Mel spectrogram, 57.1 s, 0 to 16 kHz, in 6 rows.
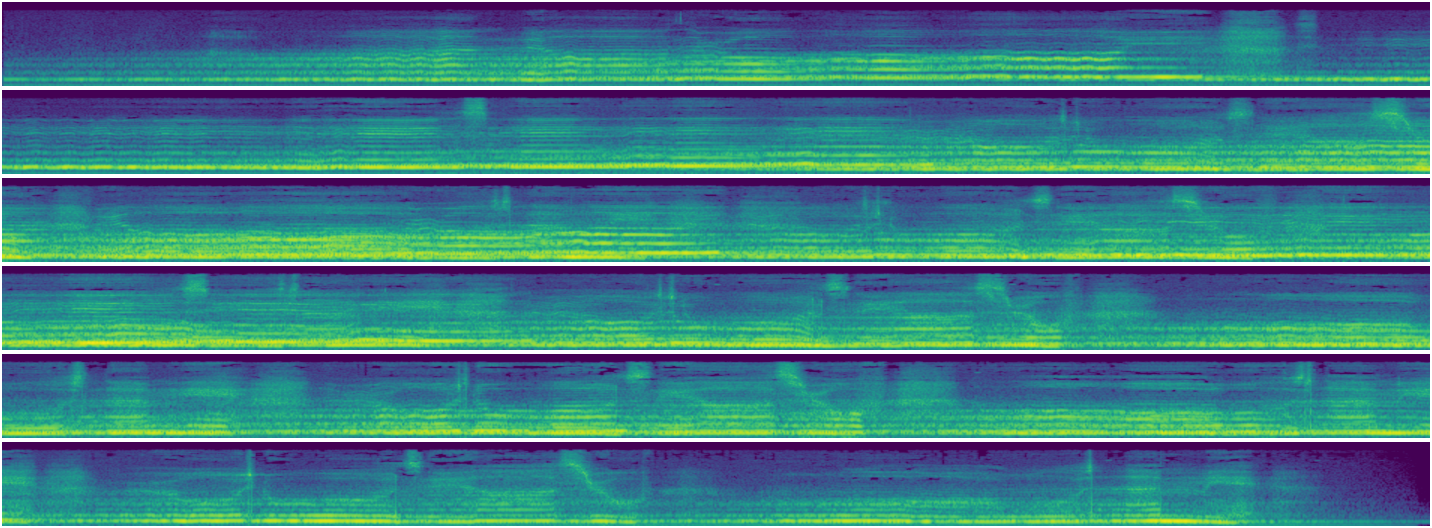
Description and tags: eerie reversed vocal
Are you looking for a weird clip that sounds like trapped spirits in a campy horror movie? Well look no further, friend! Why are they singing? Who knows! What are they singing? Who cares!
Recorded in Ardour with the UA4FX interface and the Behringer C3 mic.
inverted, ghosts, spirits, mysterious, backwards, eerie, deadites, campy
